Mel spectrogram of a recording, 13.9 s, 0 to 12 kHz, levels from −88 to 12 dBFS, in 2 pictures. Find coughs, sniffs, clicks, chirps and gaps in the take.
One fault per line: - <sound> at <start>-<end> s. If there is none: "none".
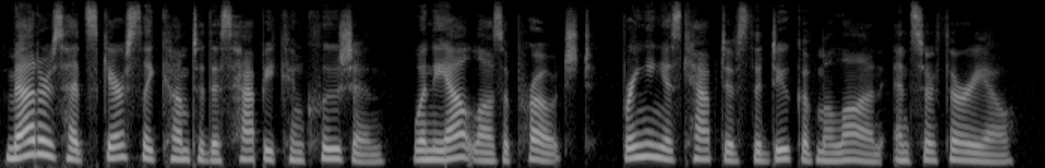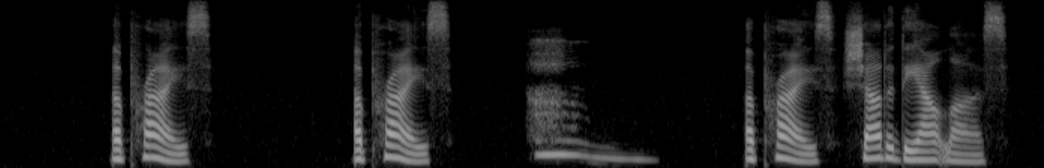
- sigh at 10.5-11.4 s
